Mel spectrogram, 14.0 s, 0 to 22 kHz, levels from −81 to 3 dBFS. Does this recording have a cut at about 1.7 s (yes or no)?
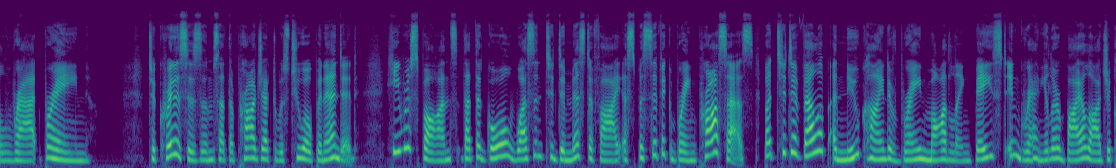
yes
